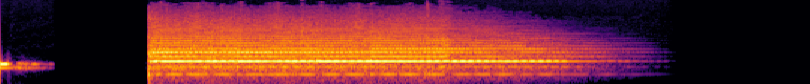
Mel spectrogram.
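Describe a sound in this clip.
A loud arena buzzer sounds, then fades away.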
